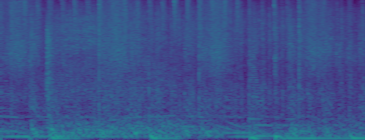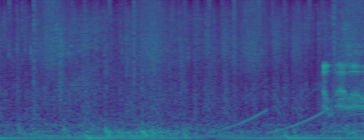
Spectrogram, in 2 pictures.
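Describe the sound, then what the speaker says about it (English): Video game gunfire crackles in rapid bursts and volleys, with booming impacts and scattered sharp shots layered over a busy battle din. "the gunfire does still seem a little on the loud side"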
